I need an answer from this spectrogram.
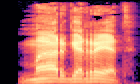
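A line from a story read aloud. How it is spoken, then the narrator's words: Through gritted teeth. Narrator (Russian): Сквозь зубы произнес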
